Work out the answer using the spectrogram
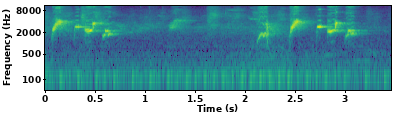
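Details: Red-whiskered bulbul of the Indo strain singing: short bright warbled phrases of rising and falling whistled notes, bursts around half a second long separated by pauses, over a steady low hum.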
